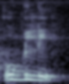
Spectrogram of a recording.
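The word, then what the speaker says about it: उँगली: चंद्रबिंदु लगे हुए उंगली अगर चंद्रबिंदु नहीं लगी होती तो उंगली होता उंगली तो इसका उच्चारण होगा उंगली मुंह और बड़े ऊ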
